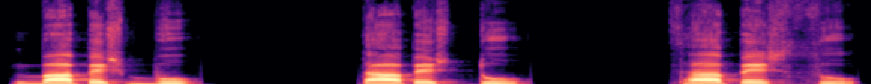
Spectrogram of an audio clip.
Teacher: سیدھی پیش ہونٹوں کو گول کر کے بغیر کھینچے اور جھٹکا دیے پڑھا جاتا ہے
